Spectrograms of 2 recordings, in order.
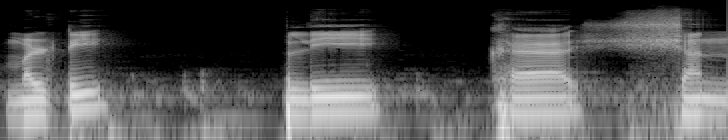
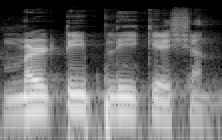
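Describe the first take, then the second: First: "मल्टीप्लिकेशन" very slowly and softer, a pause between parts; syllable by syllable. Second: Said in the usual way. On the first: Shown as a demonstration. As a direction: stretch "मल्टीप्लिकेशन" into मल्टी, प्लि, के, शन. Teacher splits word into syllables.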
